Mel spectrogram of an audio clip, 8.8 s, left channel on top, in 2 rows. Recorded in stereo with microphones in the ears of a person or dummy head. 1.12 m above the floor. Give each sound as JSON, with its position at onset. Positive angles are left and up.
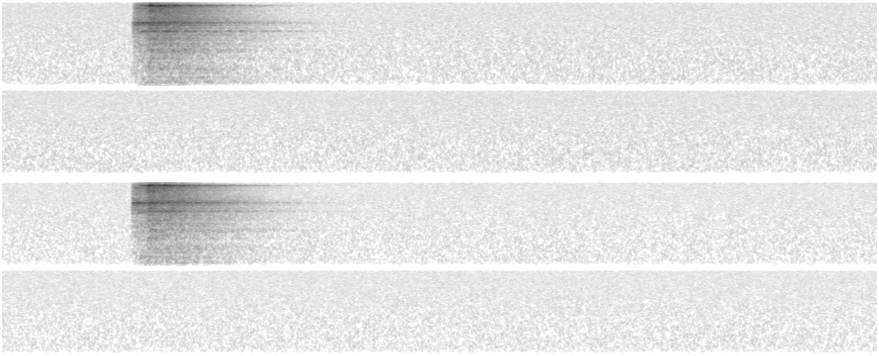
{"t": 0.7, "sound": "keys jangling", "side_deg": -55, "distance_m": 1.7}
